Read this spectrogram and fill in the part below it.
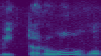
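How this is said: It is said with Spanish pronunciation. "en español podemos decir"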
